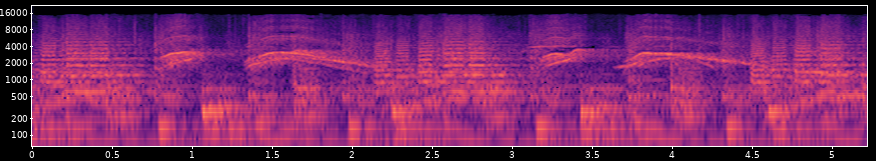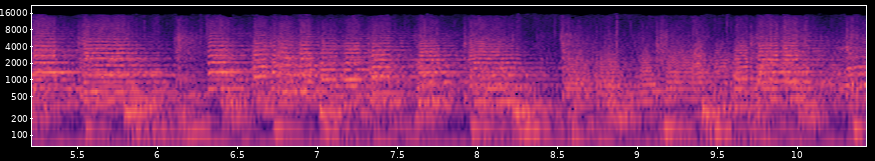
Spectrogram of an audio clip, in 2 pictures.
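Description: Instrumental opening of a guaracha played by a Latin dance orchestra: a brass section over a steady bass and percussion beat. The brass plays sliding notes that bend up and down in pitch twice in the first few seconds.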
